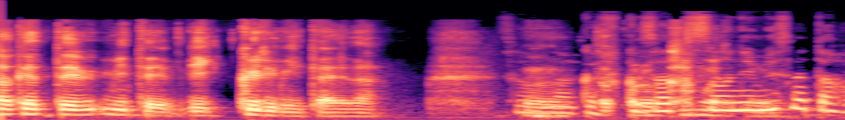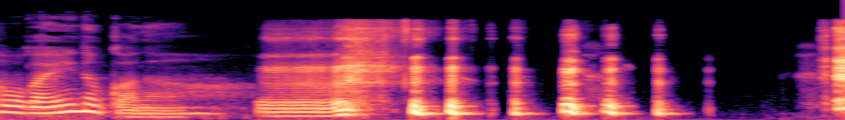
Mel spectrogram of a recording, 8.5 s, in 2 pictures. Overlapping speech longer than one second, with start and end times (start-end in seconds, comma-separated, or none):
2.6-4.0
